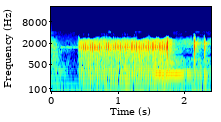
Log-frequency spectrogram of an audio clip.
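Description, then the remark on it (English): A telephone rings as a call is placed to reach a police captain, a steady, buzzing warble lasting over a second, followed by two short clipped bursts, with no voices present. “They're ringing now.”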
